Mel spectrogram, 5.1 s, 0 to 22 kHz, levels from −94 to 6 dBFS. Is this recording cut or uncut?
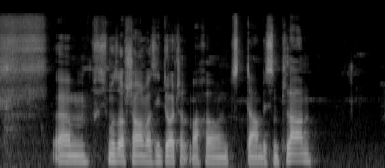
uncut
